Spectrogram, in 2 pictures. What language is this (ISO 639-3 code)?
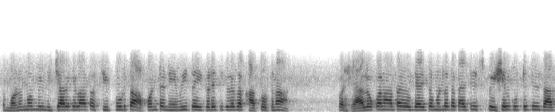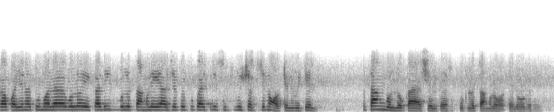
mar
